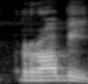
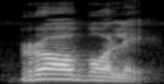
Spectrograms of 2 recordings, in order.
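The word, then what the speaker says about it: ロビー: জাপানিসে ল, ল শব্দটি কিন্তু জাপানিসে নেই, এই লটাকে জাপানিসে র বলে, ঠিক আছে। ওরা ল প্রোনাউন্সিয়েশনটা করতে পারে না, সো মাথা রাখবেন এটা ইংলিশে লবি, তো জাপানিসে হবে রবি।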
